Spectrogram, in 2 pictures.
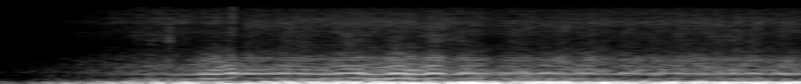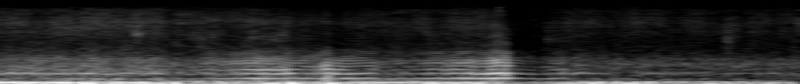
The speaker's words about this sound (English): They are wasps, and they don't have the best reputation. But scientists say we need to learn to love them more because they help counter the huge biodiversity loss we're experiencing.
